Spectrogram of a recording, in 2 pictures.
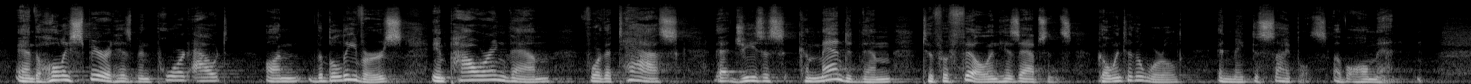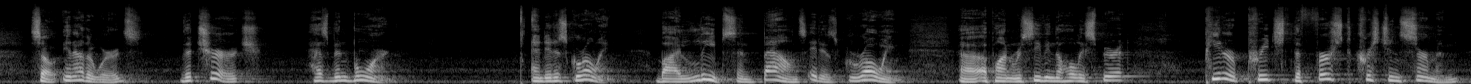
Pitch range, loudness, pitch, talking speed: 125-170 Hz, -23 LUFS, 140 Hz, 135 wpm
